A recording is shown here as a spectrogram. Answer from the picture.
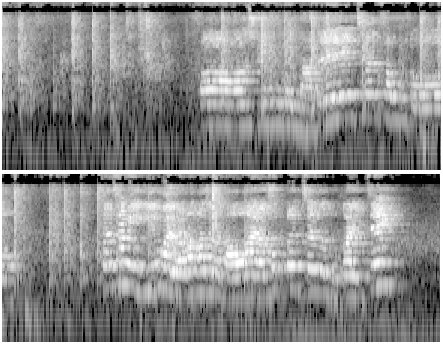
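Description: Chalk tapping and scraping on a blackboard as words are written, a run of short clicks in the first two seconds, then a person speaking for the rest.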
